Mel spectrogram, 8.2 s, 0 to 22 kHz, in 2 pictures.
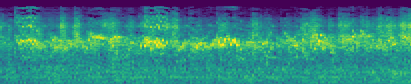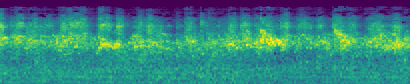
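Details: Continuous chatter from a budgerigar breeding colony in 2017, dense high chirping and grating warbles of many birds with no pauses.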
